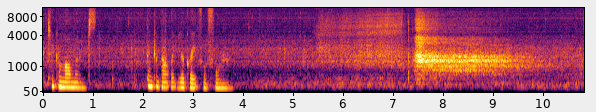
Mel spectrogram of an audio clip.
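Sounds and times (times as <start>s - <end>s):
rain falling: 0.0s - 10.8s
speech: 0.2s - 1.0s, 2.1s - 3.9s.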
